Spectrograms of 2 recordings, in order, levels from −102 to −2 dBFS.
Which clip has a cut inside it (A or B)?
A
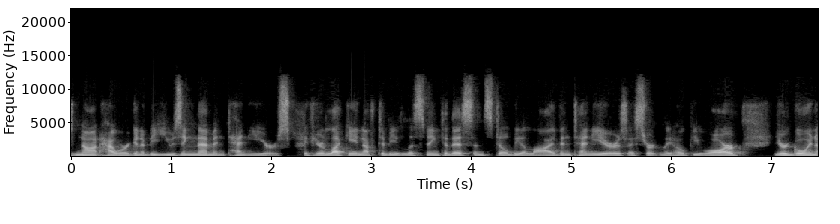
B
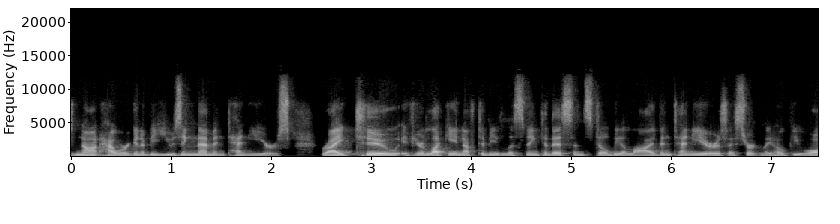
A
